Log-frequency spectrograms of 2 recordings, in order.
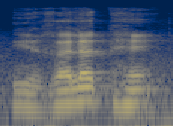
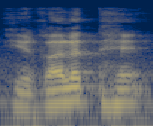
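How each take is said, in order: The two takes are said the same way.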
